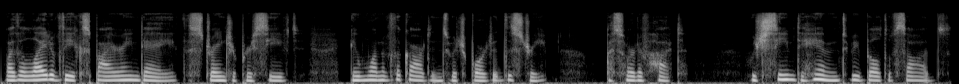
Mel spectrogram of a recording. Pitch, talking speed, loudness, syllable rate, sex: 190 Hz, 200 wpm, -20 LUFS, 5.4 syllables/s, female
